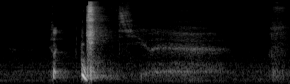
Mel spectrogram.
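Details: Sneeze from a female: a short intake of breath, then one sharp sneeze, followed by a breathy exhale in a quiet room.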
